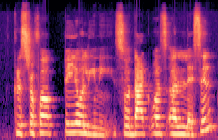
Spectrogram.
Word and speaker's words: Christopher Paolini: For To Sleep in a Sea of Stars, the author's name, I've always been pronouncing it as Christopher Paolini, but in the audiobook it was clearly said that it is Christopher Paolini.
